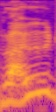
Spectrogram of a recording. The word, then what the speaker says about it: Rhode: No, Rode in the English way.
